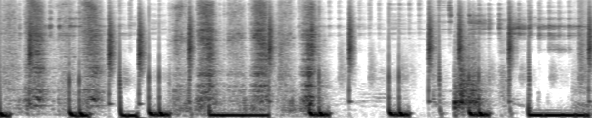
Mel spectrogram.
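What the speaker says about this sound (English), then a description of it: "Cut the board using a handsaw or jigsaw." A handsaw cutting through a laminate floor board, heard as a faint series of separate rasping push-and-pull strokes with short pauses between them and no speech.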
